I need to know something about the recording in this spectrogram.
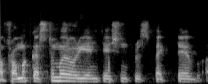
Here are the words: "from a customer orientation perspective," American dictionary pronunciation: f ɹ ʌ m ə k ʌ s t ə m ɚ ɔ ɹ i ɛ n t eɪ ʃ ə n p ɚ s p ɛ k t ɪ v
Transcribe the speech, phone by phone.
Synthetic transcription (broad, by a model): f ɹ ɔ m ə k ʌ s t ə m ɚ ɔ ɹ i ɛ n t eɪ ʃ ə n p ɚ s p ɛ k t ɪ v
